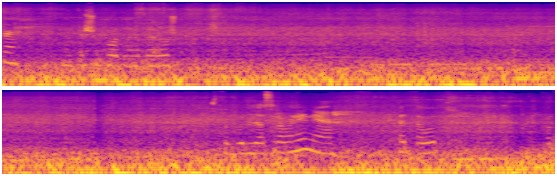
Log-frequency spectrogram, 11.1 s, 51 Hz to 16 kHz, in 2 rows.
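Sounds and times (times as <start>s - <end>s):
street traffic rumble: 0.0s - 11.0s
wind on microphone: 0.0s - 11.0s.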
